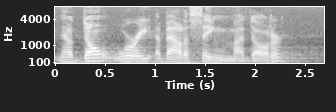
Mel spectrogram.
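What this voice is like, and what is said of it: Tender, gentle delivery. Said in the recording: “You hear the tenderness in his voice, the sensitivity in his voice.”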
